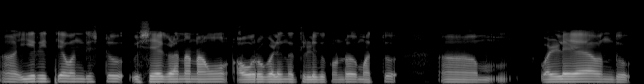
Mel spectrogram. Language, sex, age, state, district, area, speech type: Kannada, male, 30-45, Karnataka, Tumkur, urban, spontaneous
